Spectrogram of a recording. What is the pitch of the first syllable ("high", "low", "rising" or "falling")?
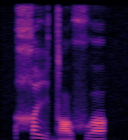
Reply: falling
